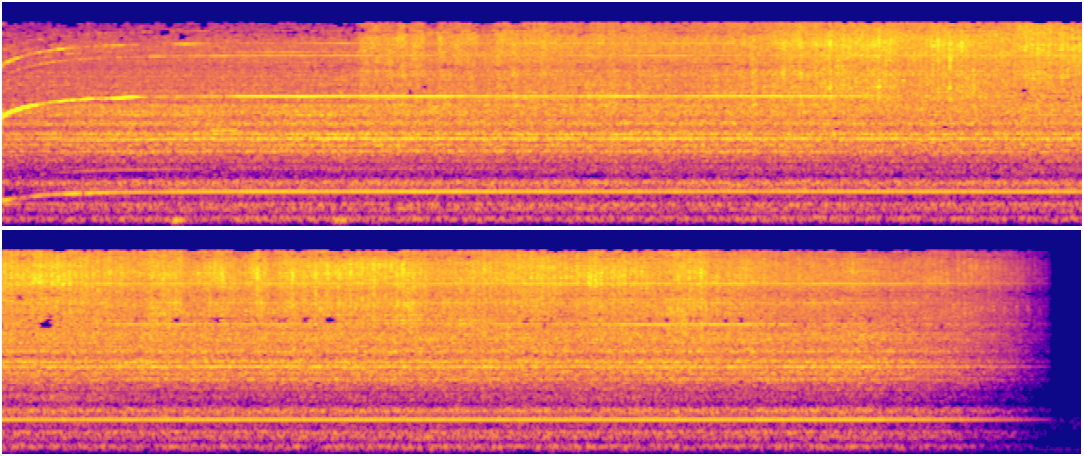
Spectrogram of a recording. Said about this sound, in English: Just going to do a bit of sanding.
